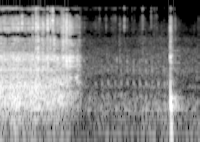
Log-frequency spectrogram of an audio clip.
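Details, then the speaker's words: Kenmore refrigerator ice maker dispenser: after the chute noise stops, one crisp snap as the flap closes flush onto its seal; normal closing, whereas a flap that stays open lets ice melt and jam the crusher. "that's what you want to hear you want to hear that flap closing in touching that you know flush it into the the seal right in here"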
